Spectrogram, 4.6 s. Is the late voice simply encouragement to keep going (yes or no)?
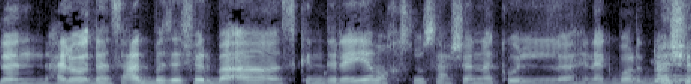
no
